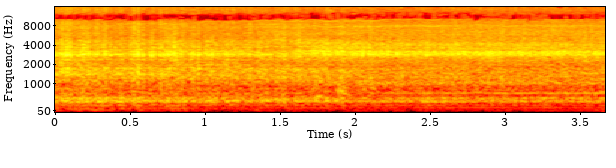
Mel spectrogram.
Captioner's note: blender noises lol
